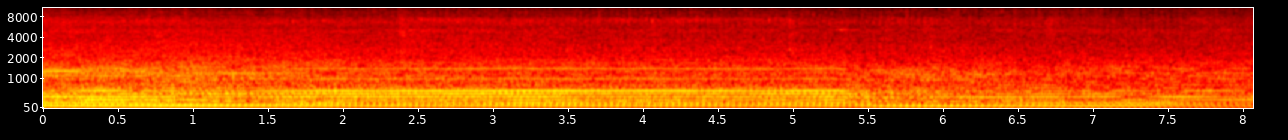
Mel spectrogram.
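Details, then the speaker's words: Toro lawn mower after spring tune-up, run to check the drive; small single-cylinder engine running steady and even, no misses or surging, healthy. "Okay, it's ready to go for spring. I'm gonna start it up here, run it, make sure the drive works."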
